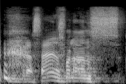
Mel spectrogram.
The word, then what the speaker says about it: Brassens: Brassens.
